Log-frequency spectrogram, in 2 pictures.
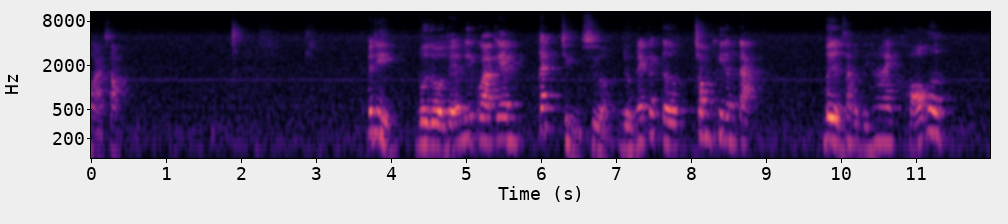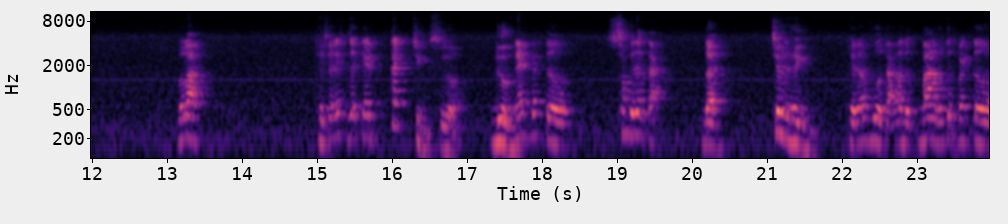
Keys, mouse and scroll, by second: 0.0 ctrl+click.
